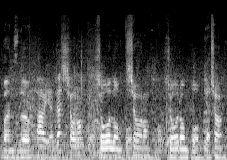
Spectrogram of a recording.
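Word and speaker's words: ショーロンポー: Oh yeah, that's shorompo. Shorompo. Shorompo. Shorompo. Yeah, shorompo. In Japanese pronunciation, shorompo.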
